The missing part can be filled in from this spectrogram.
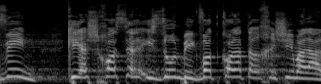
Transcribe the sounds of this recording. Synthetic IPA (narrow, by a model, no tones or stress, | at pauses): vin | kijɛʃχo̞se̞ʁizunbeikvo̞t̪̚ko̞lat̪aʁχiʃimala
